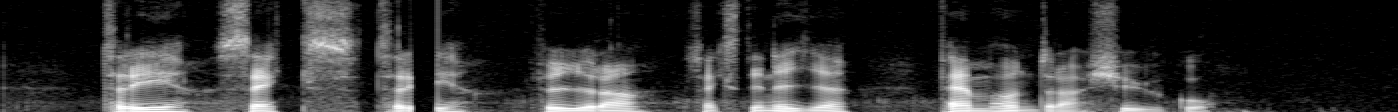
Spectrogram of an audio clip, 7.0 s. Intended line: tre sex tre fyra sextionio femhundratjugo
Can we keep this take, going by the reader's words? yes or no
yes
